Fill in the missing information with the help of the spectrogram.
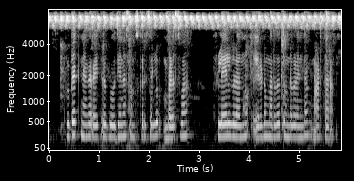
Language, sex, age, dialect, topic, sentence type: Kannada, male, 60-100, Central, agriculture, statement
